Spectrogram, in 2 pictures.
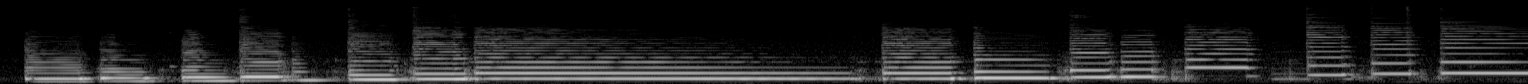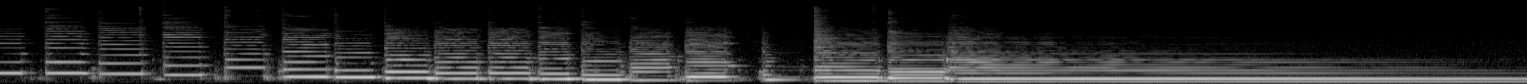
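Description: Electric guitar freshly strung with Elixir Nanoweb 11–49 strings, played with a clean tone as a slow line of single notes, some held and left ringing. Near the end a last low note rings on and slowly fades.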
